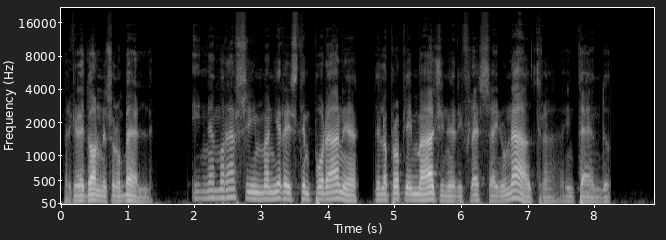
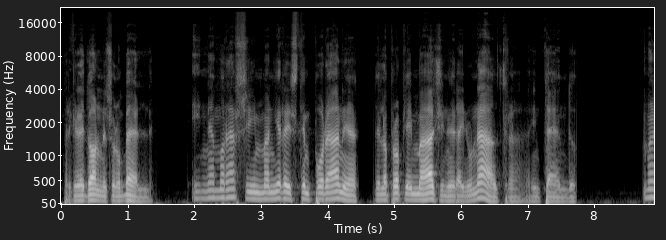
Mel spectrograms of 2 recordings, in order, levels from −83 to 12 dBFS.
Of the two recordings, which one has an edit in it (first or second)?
second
